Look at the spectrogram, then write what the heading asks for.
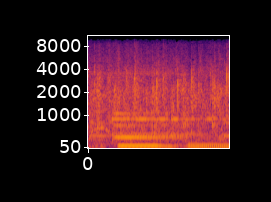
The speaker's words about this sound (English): We give those 9 guys a round of applause. God bless you.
